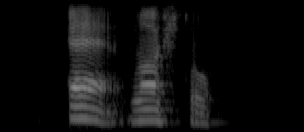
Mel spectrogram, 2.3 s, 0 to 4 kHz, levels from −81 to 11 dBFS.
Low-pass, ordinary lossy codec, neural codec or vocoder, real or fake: 3.6 kHz; AAC, 32 kbps; codec, 16 kHz, 8 kbps, FunCodec, trained on Chinese and English, 25 frames a second; fake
